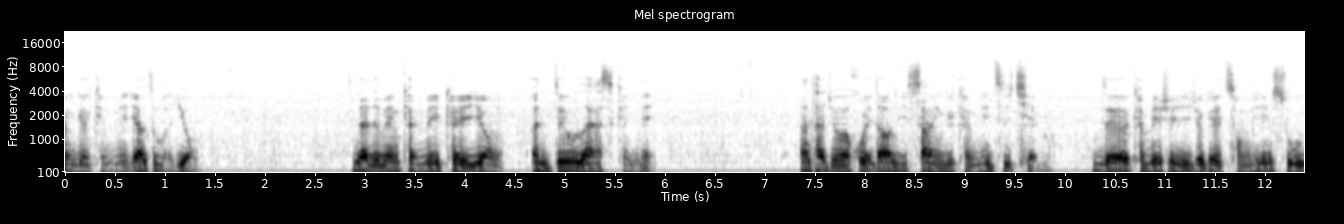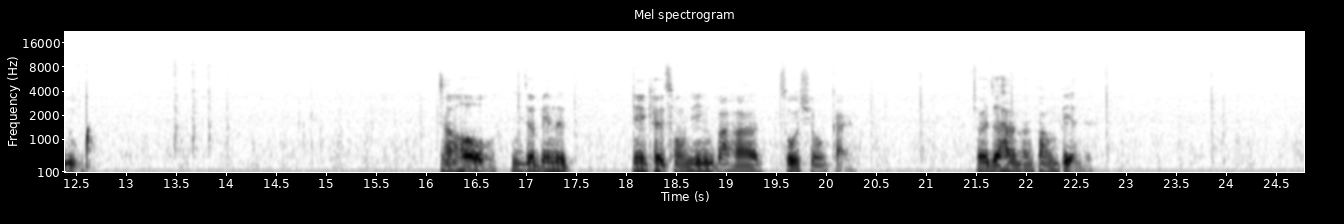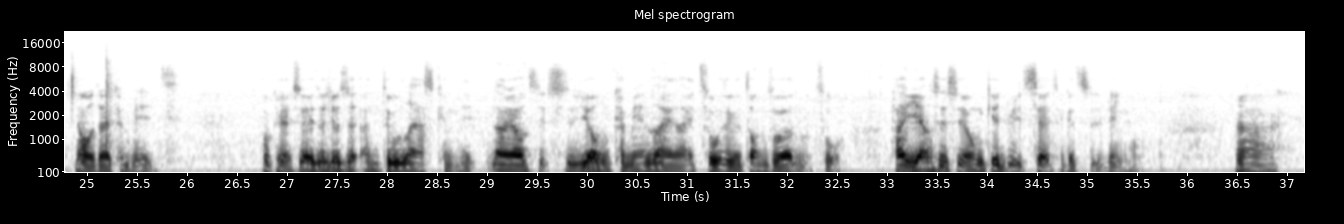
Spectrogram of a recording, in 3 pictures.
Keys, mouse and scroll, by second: 1.6 click, 6.7 click, 8.1 click, 8.2 click, 8.7 click, 9.4 click, 11.4-15.8 typing, 16.8 click, 17.4 click, 18.0 click, 20.1-20.9 typing, 20.4 click, 20.8 click, 21.7 click, 22.7 click, 23.8 click, 25.0 ctrl+Return, 29.2 click, 29.9 click, 30.2 click, 30.6 click, 32.7 click, 36.0-37.1 typing, 36.4 click.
